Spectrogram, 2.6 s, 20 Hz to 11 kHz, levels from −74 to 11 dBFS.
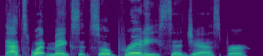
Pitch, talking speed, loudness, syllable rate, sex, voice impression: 215 Hz, 180 wpm, -21 LUFS, 4.6 syllables/s, female, very feminine, very adult-like, middle-aged, thin, very tensed, very powerful, bright, hard, very clear, very fluent, slightly raspy, cool, slightly intellectual, refreshing, sincere, slightly calm, slightly friendly, slightly reassuring, very unique, slightly elegant, wild, slightly sweet, very lively, very strict, very intense, sharp, light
